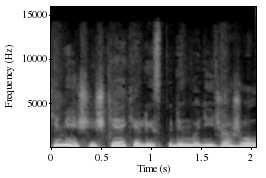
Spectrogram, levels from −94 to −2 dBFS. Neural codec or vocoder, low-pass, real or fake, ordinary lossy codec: none; 14.4 kHz; real; AAC, 48 kbps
